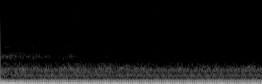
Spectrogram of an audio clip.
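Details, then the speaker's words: Abarth started right after hosing out the engine bay with the engine cold: deep, even idle with a smooth, steady rumble, no ticks, misses, rattles or warning beep; normal idle. "Starting the car right up after spraying out the engine. Good sound. Not the beep. The car sounds good."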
